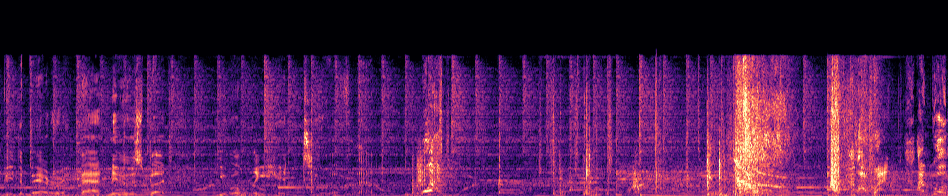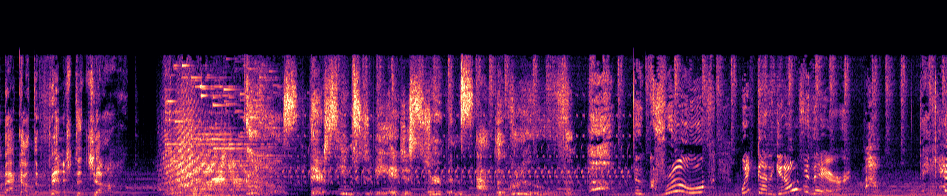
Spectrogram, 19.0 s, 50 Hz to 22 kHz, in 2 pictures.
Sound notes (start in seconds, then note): 15.0 gasps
